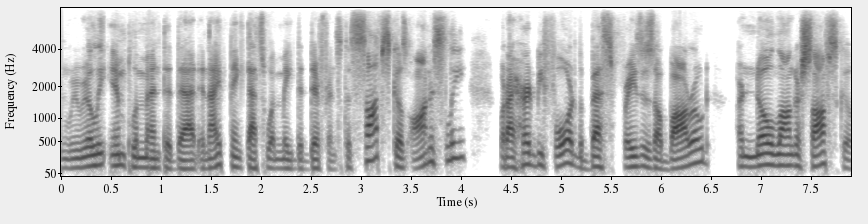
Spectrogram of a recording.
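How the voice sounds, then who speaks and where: A man speaks very fast in a Boston accent with ordinary pitch variation. The sound is dry and close with no echo, and the background is quiet. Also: medium pitch for a man. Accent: Somerville, Massachusetts. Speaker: vocational rehabilitation staff running internship program. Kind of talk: presentation at public meeting. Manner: repetitive, halting.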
